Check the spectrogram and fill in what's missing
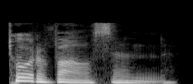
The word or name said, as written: thorvaldsen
